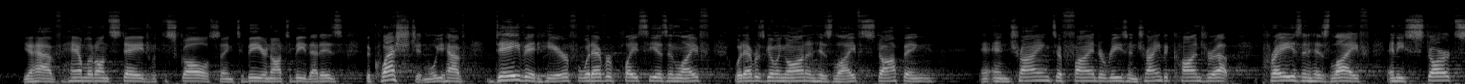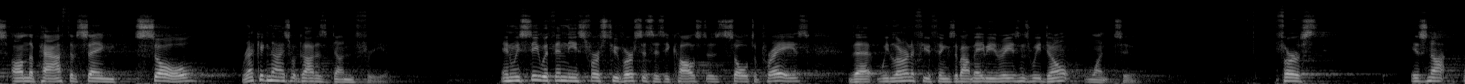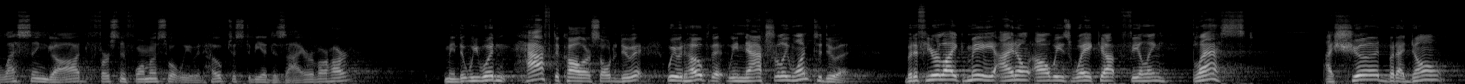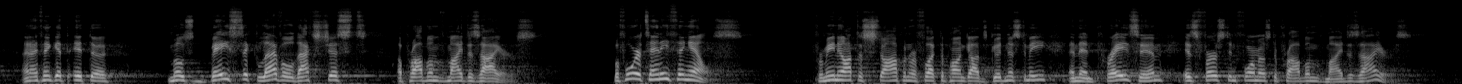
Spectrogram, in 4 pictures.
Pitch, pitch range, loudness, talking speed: 160 Hz, 140-185 Hz, -29 LUFS, 205 wpm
